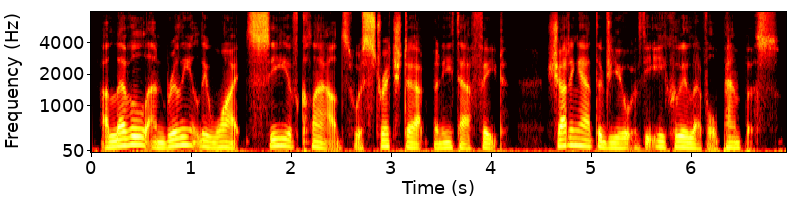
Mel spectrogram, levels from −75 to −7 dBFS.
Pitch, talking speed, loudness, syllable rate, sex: 120 Hz, 200 wpm, -20 LUFS, 5.4 syllables/s, male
